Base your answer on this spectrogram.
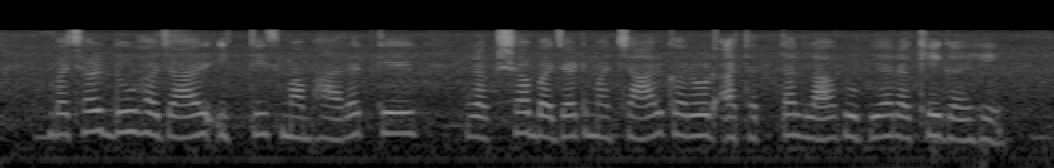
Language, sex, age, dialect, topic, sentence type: Chhattisgarhi, female, 18-24, Central, banking, statement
